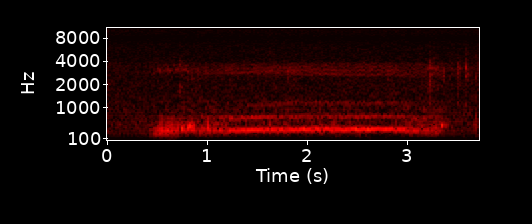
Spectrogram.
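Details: Cat called Zip or Mei Mei, reluctant to leave a laptop perch, gives a soft, sustained, steady-pitched moaning meow lasting almost three seconds in a quiet indoor room.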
